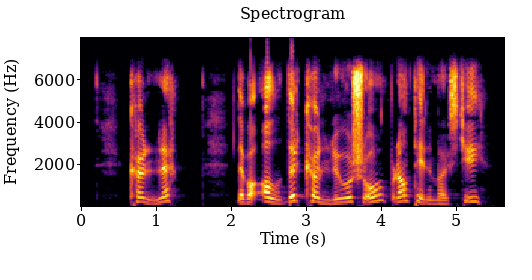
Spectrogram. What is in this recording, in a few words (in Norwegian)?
kølle, Numedalsmål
